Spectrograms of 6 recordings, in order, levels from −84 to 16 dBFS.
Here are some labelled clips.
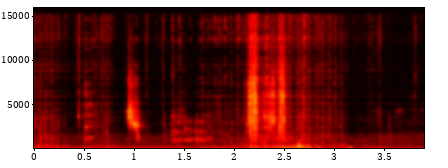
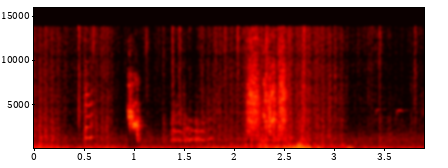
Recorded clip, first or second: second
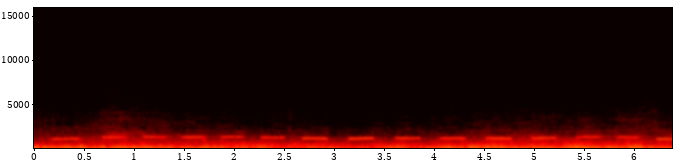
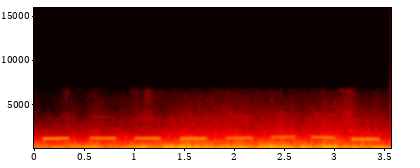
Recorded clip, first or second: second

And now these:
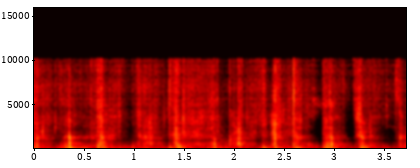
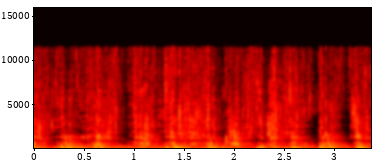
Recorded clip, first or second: second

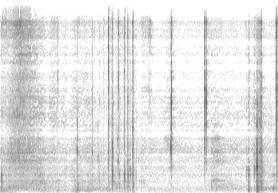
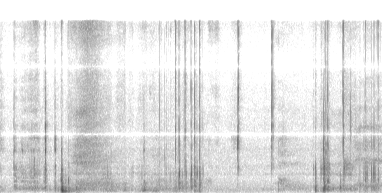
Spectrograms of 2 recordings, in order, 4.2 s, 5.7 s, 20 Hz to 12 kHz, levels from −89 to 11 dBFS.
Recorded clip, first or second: second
